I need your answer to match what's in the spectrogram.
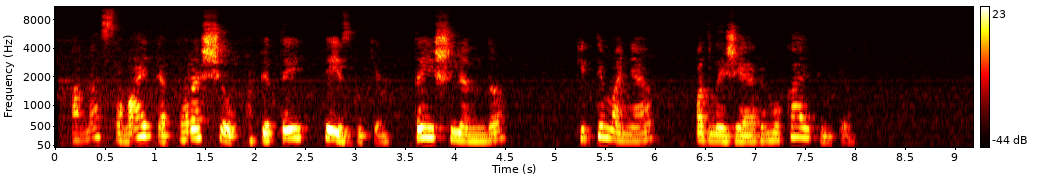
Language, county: Lithuanian, Panevėžys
